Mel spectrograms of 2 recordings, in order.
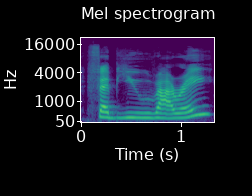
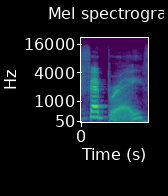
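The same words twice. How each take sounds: First: The word is pronounced fully, as it is spelled. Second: The word is pronounced in a reduced form, not as spelled. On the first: "I think you say it how it's spelled" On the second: "but I, say"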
